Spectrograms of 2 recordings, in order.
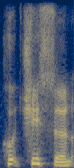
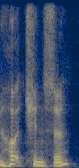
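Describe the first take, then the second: First: "Hutchison" with no N before the S; Hutchison without the N. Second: "Hutchinson" with an extra N before the S. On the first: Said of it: "I do that every time". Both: Real, not acted.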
